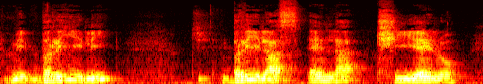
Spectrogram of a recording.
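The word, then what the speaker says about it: ĉielo: Cielo, ça s'écrit C chapeau I E L O. Et où est l'accent tonique? – Sur le E. – Sur le E. – Voilà, sur le E qui se prononce E, effectivement. Cielo. Cielo. Cielo. Il y a Cielo. Trois syllabes au sens des espérantistes. Oh. Et c'est simplement la lettre E que l'on accentue.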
